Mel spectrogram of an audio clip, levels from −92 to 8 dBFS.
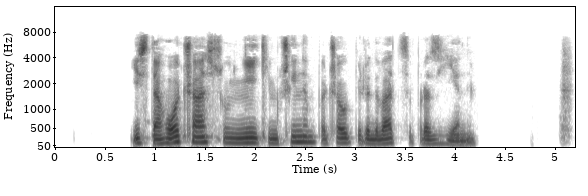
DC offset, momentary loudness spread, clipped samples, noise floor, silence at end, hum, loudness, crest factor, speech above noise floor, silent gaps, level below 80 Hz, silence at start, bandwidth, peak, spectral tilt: under 0.1%; 9 LU; under 0.1%; under -90 dBFS; 0.05 s; none; -21 LUFS; 20 dB; over 70 dB; 4.24-4.75 s, 4.82-5.03 s; -54 dBFS; 0.8 s; 7.8 kHz; -2 dBFS; -5 dB/octave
